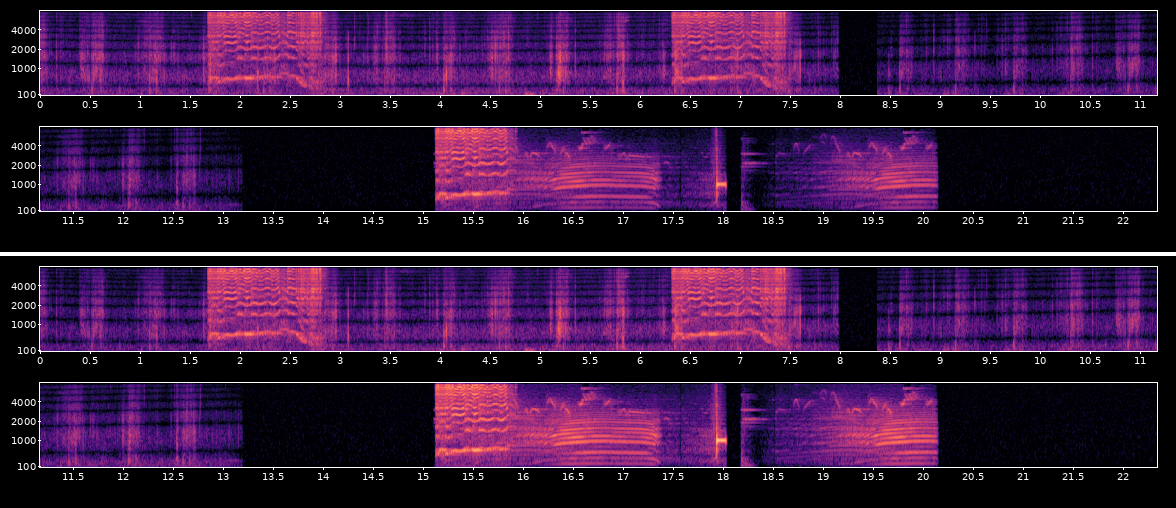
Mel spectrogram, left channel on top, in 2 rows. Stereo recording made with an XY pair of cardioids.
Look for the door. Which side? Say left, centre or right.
right.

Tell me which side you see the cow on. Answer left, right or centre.
right.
